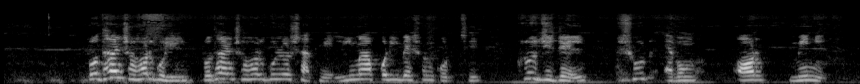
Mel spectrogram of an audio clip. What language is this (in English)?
Bangla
